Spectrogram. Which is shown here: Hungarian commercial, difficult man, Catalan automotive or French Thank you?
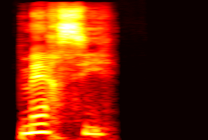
French Thank you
